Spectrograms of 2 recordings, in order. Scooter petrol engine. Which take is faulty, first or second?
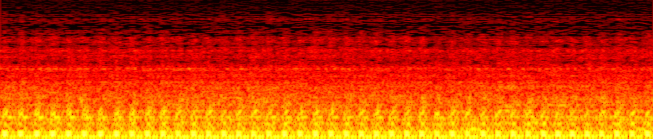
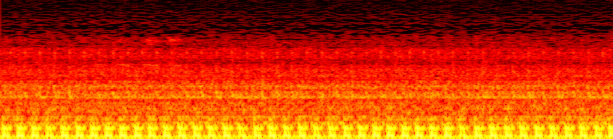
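first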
